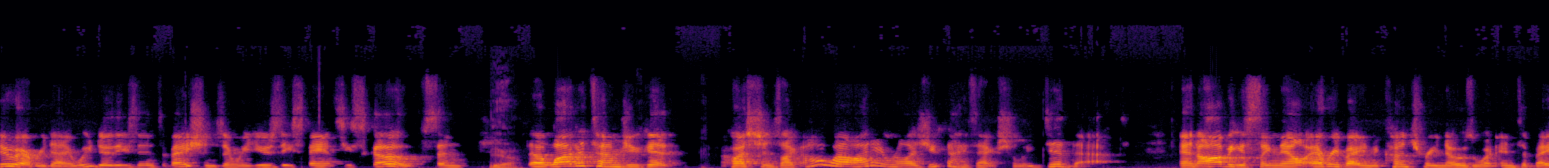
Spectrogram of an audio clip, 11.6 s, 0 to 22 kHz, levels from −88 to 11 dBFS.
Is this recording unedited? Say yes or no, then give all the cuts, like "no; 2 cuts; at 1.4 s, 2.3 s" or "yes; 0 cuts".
yes; 0 cuts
